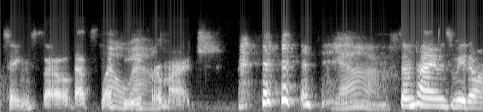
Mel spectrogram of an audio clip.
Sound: laughs

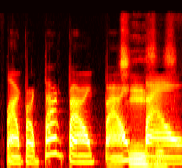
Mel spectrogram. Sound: humming

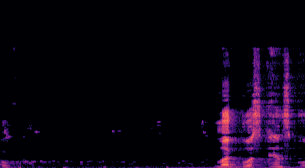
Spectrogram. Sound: birds chirping

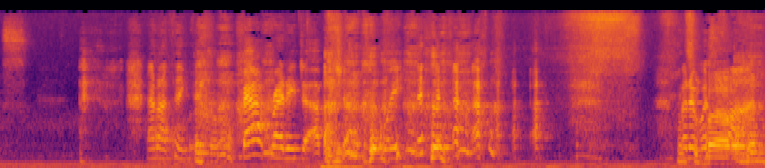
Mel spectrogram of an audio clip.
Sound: laughs

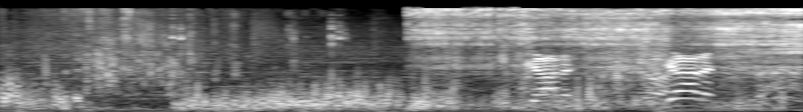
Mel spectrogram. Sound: water splashing

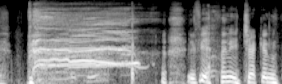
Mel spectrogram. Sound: laughs

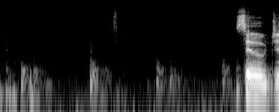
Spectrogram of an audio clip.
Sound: footsteps

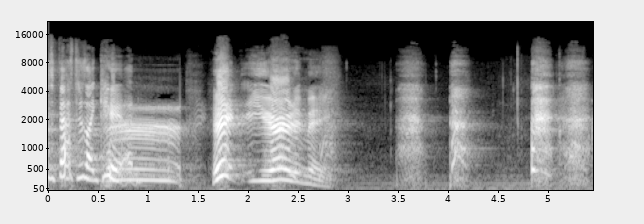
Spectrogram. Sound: grunting

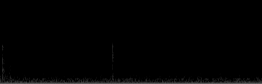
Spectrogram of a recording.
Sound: none

